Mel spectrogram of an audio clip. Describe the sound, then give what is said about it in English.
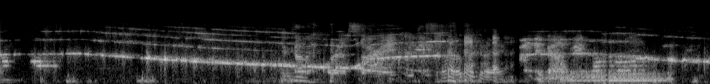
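An emergency vehicle siren wails outside in New York, its pitch sliding in long sweeps and staying fairly loud for the whole stretch, while a person keeps talking over it. “New York, yay, sirens.”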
